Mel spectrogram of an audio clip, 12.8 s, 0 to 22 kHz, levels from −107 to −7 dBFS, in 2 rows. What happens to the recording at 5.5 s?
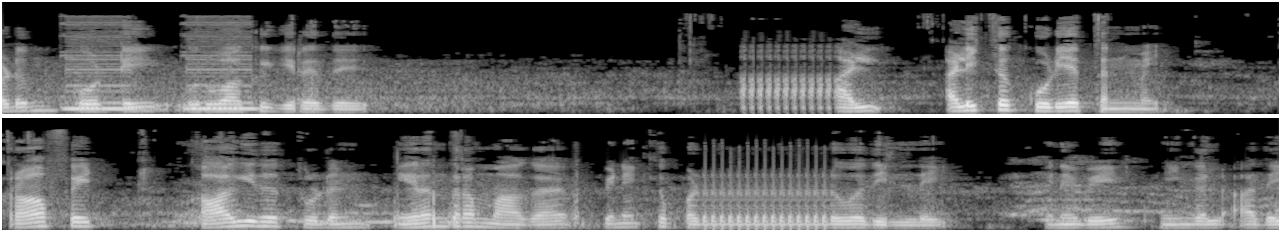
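Transcoding between lossy codecs affects the speech at 5.5 s and throughout the clip. It is likely that a low-rate MP3 encode, around 40 kbit/s, was then re-encoded as AAC-LC at about 64 kbit/s. The second encoder spends bits preserving the first one's artefacts, then adds its own coarse quantisation. The two textures layer together, and the lowest band limit in the chain survives, leaving nothing above 14 kHz.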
